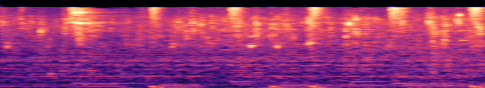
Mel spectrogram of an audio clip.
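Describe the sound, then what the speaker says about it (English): Tap water runs steadily over leafy greens being rinsed and rubbed by hand in a sink, a continuous splashing flow with small shifts as the leaves are turned. "Here we're going to rinse off and rub these leaves."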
